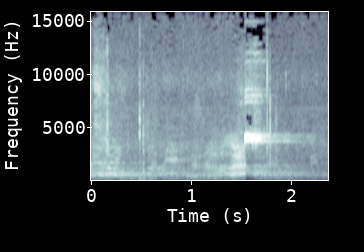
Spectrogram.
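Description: Players' voices calling out, a single thud about half a second in, then a short shrill blast of a referee's whistle starting about one and a half seconds in.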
